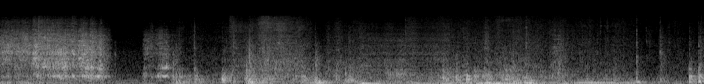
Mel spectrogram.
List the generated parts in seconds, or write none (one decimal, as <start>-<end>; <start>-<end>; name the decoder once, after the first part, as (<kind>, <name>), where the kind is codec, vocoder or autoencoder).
3.6-4.5 (autoencoder, DAC-VAE)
